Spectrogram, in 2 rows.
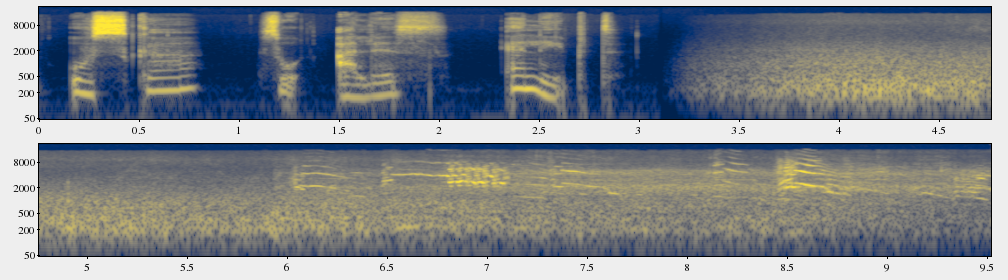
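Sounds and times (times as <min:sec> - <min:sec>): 
speech: 0:00.2 - 0:02.9
strong wind roaring and buffeting: 0:03.2 - 0:09.5
churning surf crashing: 0:03.3 - 0:09.5
shrill seabird cries overhead: 0:05.9 - 0:09.5.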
